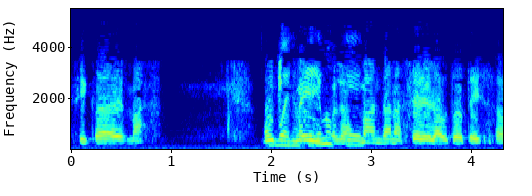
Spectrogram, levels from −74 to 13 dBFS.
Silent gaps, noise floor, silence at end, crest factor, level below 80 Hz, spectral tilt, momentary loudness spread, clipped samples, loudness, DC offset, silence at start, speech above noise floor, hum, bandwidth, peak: none; -56 dBFS; 0 s; 16 dB; -60 dBFS; -8 dB/octave; 16 LU; under 0.1%; -28 LUFS; under 0.1%; 0 s; 28 dB; 50 Hz at -60 dBFS; 5.2 kHz; -14 dBFS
